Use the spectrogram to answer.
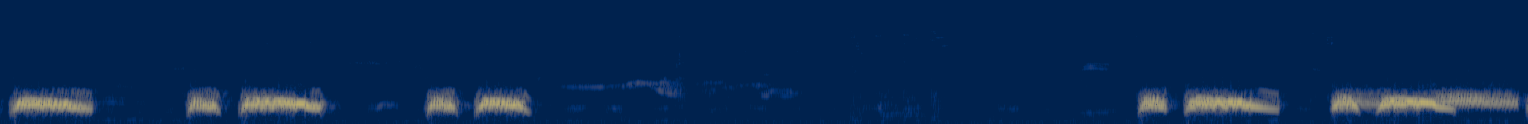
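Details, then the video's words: Spotted dove coos used to lure birds for trapping. Low, soft phrases of a clipped note followed by a drawn-out descending coo come in bursts at the start and end, with a long silent pause between. "The Sound Of Spotted Dove"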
